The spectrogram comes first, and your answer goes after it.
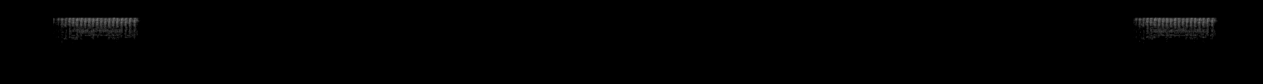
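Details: A katydid (Korean name 검은테베짱이), recorded in 2020, gives two short, dry, buzzy bursts of high-pitched song separated by a long silence.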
